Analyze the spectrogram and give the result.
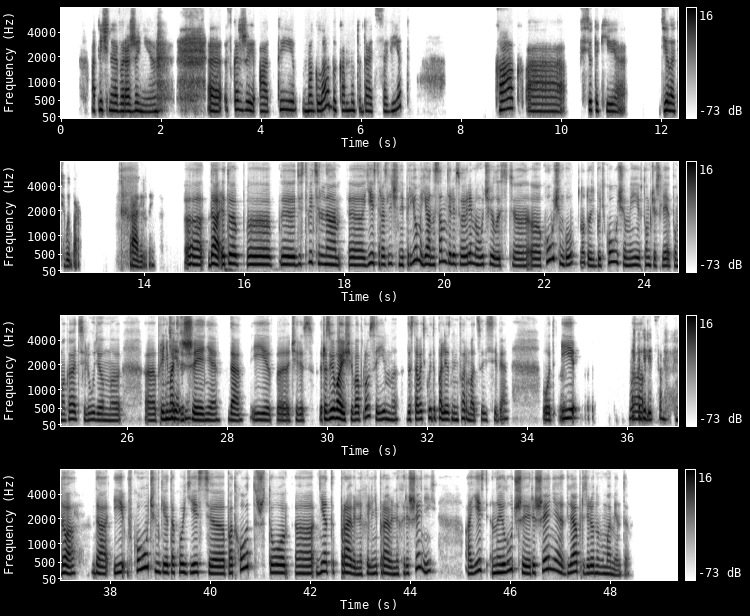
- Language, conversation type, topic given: Russian, podcast, Что помогает не сожалеть о сделанном выборе?
- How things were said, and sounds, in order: chuckle; other background noise; grunt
